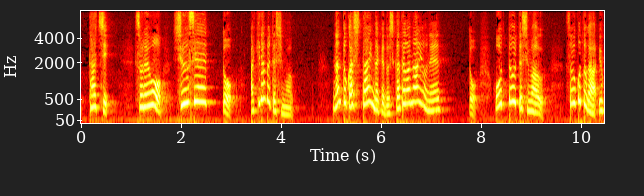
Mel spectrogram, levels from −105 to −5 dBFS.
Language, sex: Japanese, female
